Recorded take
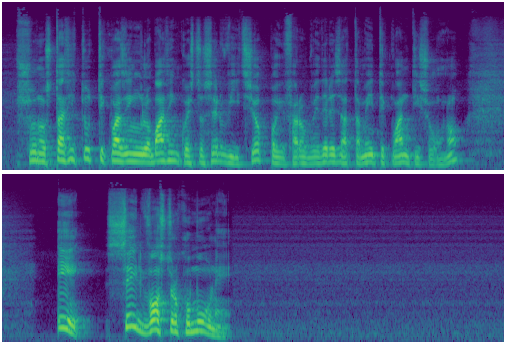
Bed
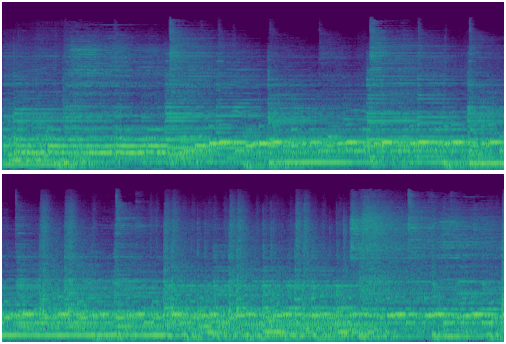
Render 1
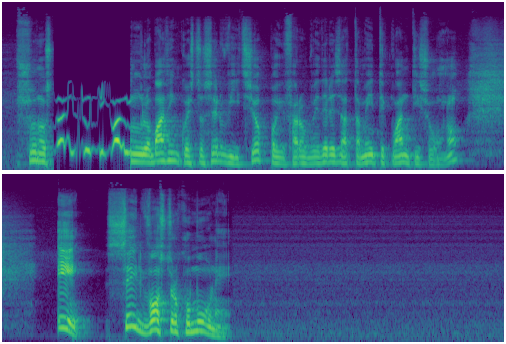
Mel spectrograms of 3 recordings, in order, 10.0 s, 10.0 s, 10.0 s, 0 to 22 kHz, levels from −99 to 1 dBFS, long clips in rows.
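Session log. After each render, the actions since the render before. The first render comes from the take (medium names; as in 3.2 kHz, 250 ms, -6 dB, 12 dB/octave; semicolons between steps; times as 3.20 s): 0.51–1.29 s: formants replaced by sine waves; 4.37–5.73 s: frequency weighting D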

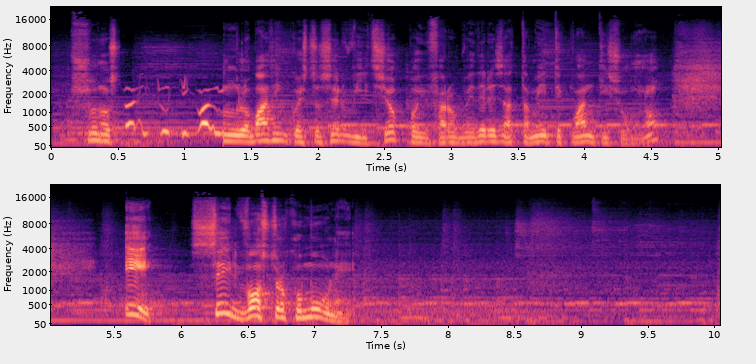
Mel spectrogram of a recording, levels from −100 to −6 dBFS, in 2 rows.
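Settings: add bed -15.5 dB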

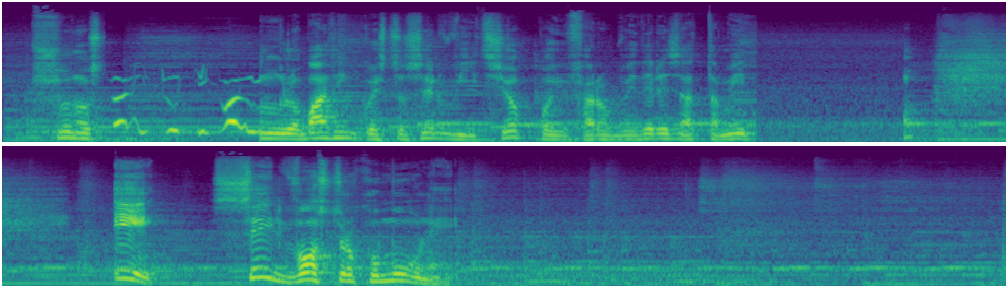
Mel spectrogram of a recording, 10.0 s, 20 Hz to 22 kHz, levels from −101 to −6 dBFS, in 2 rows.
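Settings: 3.77–4.51 s: room tone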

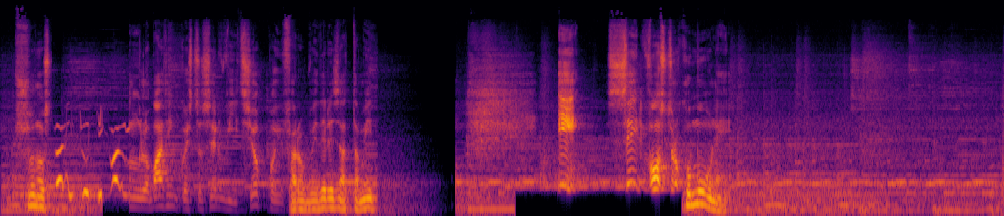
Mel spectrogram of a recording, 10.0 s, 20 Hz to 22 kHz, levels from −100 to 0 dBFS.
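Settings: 1.01–2.89 s: high-pass 910 Hz; 3.50–4.55 s: studio fade out; 5.14–6.82 s: brick-wall FIR high-pass 430 Hz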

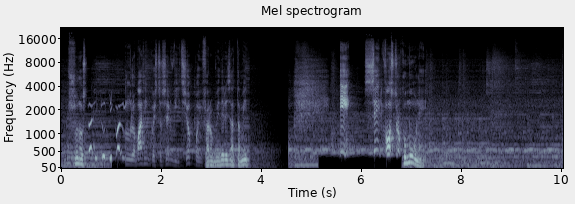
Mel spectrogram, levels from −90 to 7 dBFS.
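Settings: dynamic bell 520 Hz, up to -4 dB, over -34 dBFS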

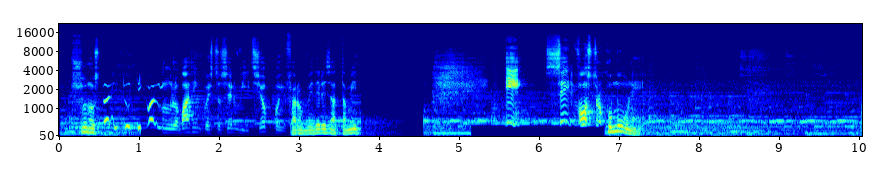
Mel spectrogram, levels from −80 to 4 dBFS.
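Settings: trim -7.5 dB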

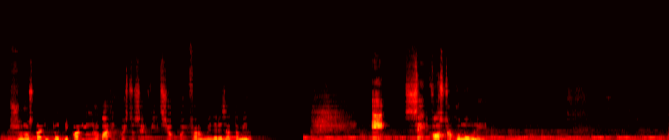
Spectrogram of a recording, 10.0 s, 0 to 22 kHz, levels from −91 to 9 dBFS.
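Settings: spectral contrast expander 1.5:1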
